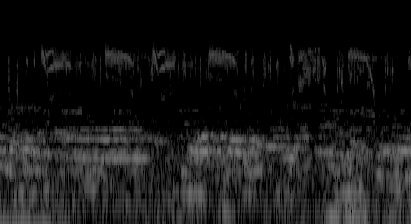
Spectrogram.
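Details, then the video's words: An edited mix of Edible-nest swiftlet colony calls and mating calls, made as a lure: dense colony chorus of rapid high, buzzy chirps and trills overlapping steadily over a faint low hum. "sp koloni walet birahi"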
